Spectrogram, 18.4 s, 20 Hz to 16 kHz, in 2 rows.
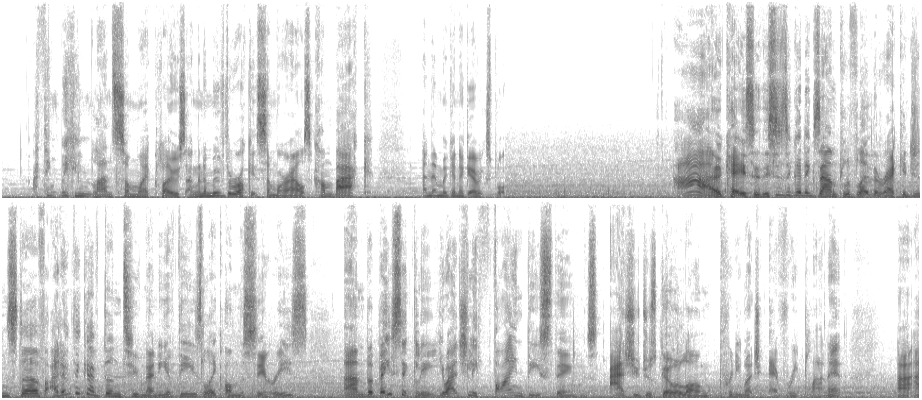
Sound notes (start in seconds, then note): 5.6 car engine roaring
